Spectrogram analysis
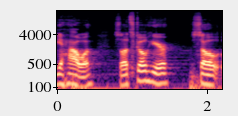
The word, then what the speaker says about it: Yahweh: abbreviate it all right and they say Yahweh but it's really yahawa so let's go here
